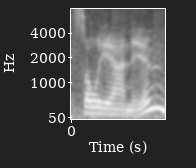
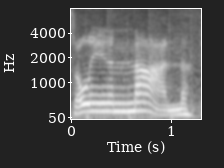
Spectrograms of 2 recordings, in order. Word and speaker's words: Solianan: You could have maybe pronounced it Solianin, but nope, it's Solianan.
